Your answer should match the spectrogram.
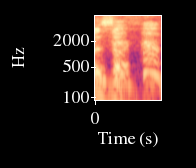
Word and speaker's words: Wuzzuf: And that's Wazzaf spelled W-U-Z-Z-U-F. – Yes. A lot of people pronounce it incorrectly. That's the right spelling. – Wazzaf.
